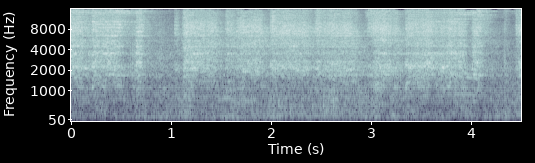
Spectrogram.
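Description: East Coast intercity passenger coaches rolling past close alongside a platform: a steady rushing of wheels and air, with a few faint clacks from the wheels over the rails.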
